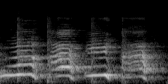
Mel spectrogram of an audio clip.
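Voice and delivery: high, hammed-up whooping laugh; dragon king's cackle. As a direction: cackle like a gleeful tyrant. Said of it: "And he's like".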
